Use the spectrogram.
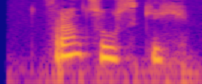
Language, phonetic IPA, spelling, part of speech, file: Russian, [frɐnˈt͡suskʲɪj], французский, adjective / noun, Ru-французский.ogg
- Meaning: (adjective) French; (noun) French language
